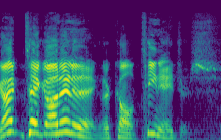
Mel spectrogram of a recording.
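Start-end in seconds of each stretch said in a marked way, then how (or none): 0.0-1.0 higher, louder mock teen bravado; cocky teenager. Teenagers who think they can take on anything, mock cocky. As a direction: puff up like a know-it-all teen. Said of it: "they start feeling like".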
